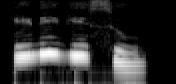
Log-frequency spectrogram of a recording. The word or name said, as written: ಇಡಿಗಿಸು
